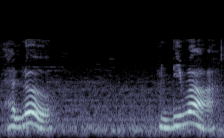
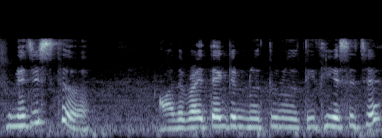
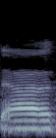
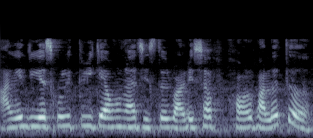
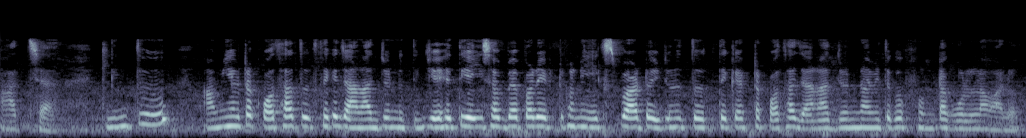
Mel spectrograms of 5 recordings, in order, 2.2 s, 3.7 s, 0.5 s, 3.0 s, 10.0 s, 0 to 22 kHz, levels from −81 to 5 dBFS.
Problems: background sounds at intervals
